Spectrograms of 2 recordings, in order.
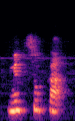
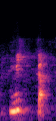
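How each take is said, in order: First: A full tsu syllable comes before the k. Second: The k is held long, with no tsu syllable. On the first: The speaker calls it wrong. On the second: The speaker calls it right. "bacanya ditebelin ya"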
